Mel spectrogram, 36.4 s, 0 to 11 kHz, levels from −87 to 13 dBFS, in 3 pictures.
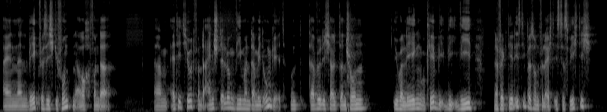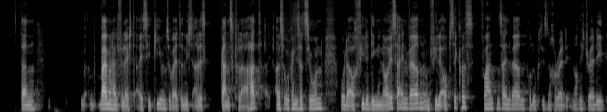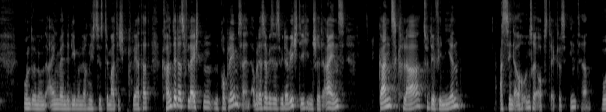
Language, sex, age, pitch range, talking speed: German, male, 20-39, 110-140 Hz, 180 wpm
